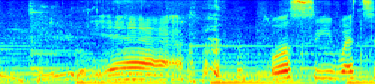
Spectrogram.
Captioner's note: chuckles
